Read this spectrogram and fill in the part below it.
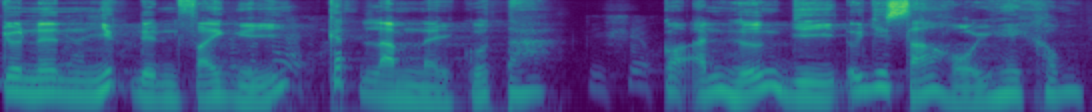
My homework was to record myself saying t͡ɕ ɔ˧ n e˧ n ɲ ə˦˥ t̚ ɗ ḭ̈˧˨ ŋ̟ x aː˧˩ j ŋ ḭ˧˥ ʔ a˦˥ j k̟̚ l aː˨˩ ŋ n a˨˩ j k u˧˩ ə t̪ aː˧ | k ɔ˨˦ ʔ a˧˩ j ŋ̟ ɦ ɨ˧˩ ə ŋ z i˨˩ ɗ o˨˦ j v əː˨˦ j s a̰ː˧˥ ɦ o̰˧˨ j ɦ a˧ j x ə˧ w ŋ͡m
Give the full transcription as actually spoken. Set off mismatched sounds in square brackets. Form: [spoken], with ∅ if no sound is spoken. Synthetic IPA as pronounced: t͡ɕ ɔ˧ n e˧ n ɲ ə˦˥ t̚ ɗ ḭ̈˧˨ ŋ̟ [f] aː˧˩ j ŋ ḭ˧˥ [k] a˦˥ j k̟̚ l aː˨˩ [m] n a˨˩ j k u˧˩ ə t̪ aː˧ | k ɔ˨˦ ʔ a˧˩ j ŋ̟ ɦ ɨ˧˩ ə ŋ z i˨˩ ɗ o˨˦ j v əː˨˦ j s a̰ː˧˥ ɦ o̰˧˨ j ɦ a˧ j x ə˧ w ŋ͡m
